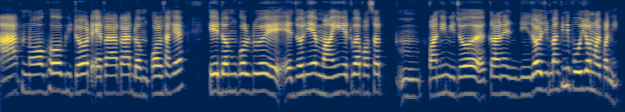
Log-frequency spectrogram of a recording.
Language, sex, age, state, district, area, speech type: Assamese, female, 60+, Assam, Dhemaji, rural, spontaneous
